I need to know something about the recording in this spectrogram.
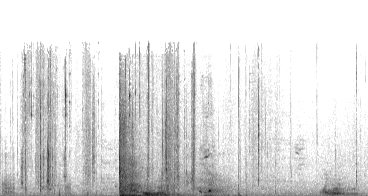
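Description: A tiger lets out one sudden, loud roar that rumbles down into a lower growl, with scattered clicks and rustling before and after and a softer growl near the end.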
